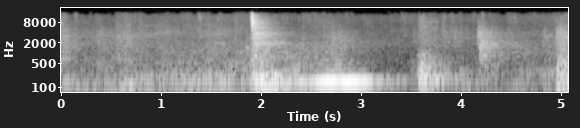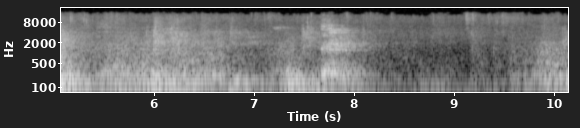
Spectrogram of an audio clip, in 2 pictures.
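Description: Bare feet step and thud on a hard floor as a group walks about.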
